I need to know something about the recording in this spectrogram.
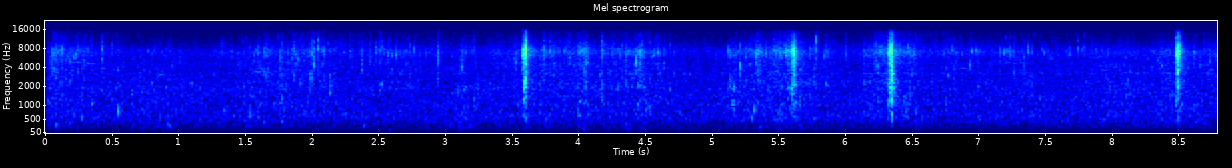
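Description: River water flowing steadily past the bank, with a few short splashes around the middle as a salmon is held in the shallows.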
